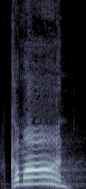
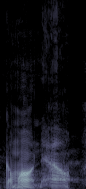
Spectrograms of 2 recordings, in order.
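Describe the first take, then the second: First: High, loud preaching shout; fervent shout. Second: Soft, low coaxing murmur; gentle coaxing. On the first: Real, not acted. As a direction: belt it out to the congregation. Preacher exclaims mid-sermon. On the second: Acted. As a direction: coax him gently, barely above a breath.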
